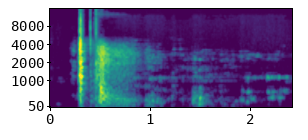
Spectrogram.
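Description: A carom billiard shot played hard: a sharp click of the cue tip on the cue ball, then at once a louder clack as the cue ball hits the red ball, followed by softer knocks of balls off the cushions.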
